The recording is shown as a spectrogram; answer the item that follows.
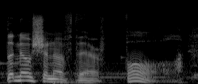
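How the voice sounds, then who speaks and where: A man voicing a proud, cerebral professor in a video game, speaking in a measured, grandiose way with breathy emphasis. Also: mid-range voice, sing-song, music in the background. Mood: philosophical, measured. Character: proud, cerebral male scholar-professor, blasphemous and coolly arrogant. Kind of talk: English video game voice acting.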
